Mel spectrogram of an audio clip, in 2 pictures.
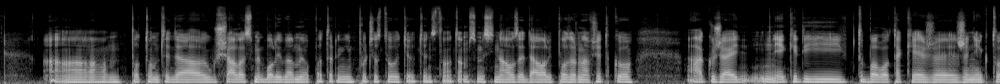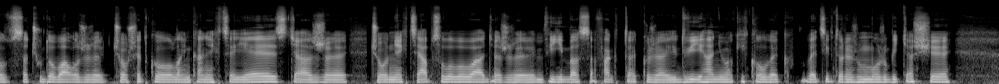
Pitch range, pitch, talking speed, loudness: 110-120 Hz, 115 Hz, 175 wpm, -19 LUFS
